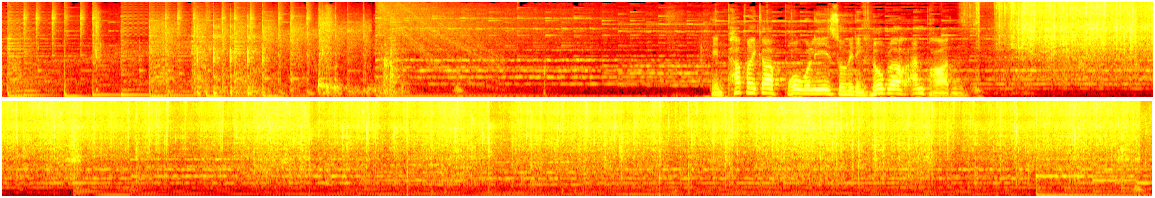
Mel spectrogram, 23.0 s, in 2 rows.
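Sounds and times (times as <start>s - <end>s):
vegetables sizzling in pan: 9.9s - 23.0s.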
